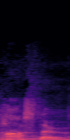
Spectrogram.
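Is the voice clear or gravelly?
clear. The voice is clear, not gravelly. The speaker calls it right. "Much better"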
